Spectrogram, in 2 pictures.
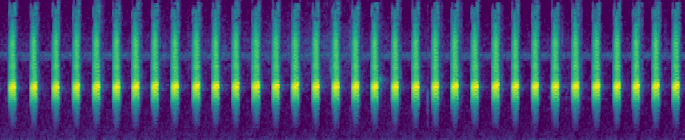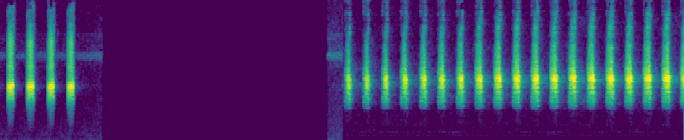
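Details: Poison dart frog calling in a fast, even train of short high chirps, about two and a half per second, for nearly eight seconds; after a two-second gap a slightly lower, similar pulsed chirping series resumes.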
